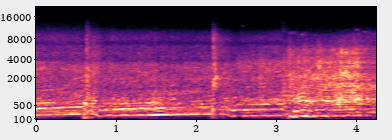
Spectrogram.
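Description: A rally car accelerates uphill away into the distance.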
